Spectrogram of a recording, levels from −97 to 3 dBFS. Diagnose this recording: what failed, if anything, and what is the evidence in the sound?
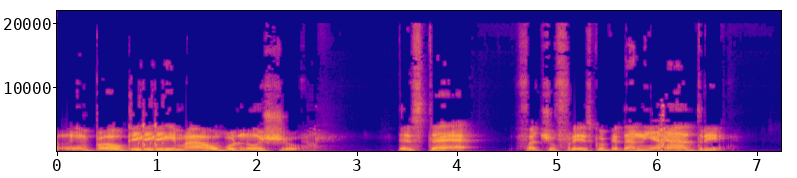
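Stutters at 0.83–1.07 s, 2.49–2.60 s and 6.01–6.11 s (after "ciù fresco che da") replay a short slice. These are repeated frames at the codec or storage stage: blocks of 120, 24 and 96 ms replay, lengthening the speech.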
